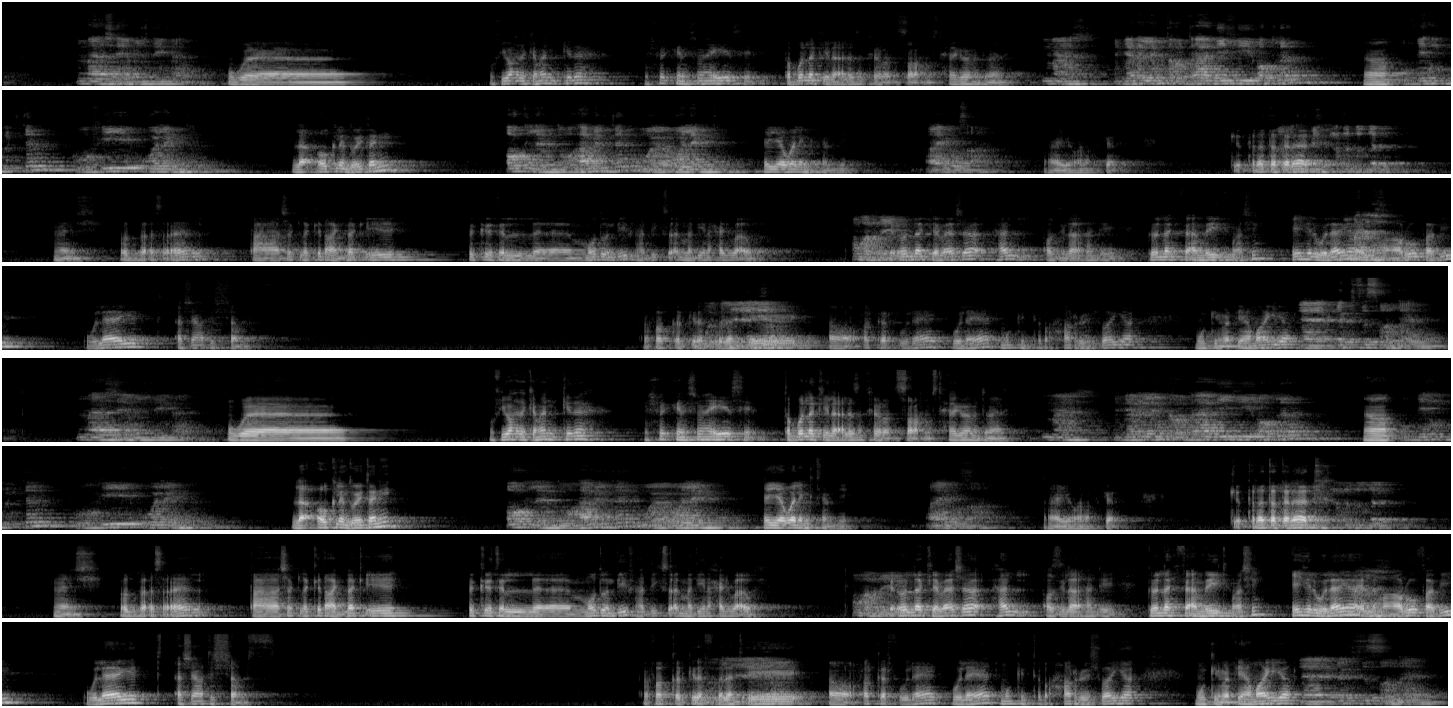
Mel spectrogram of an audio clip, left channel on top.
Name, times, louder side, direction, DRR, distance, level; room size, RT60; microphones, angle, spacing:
voice 1, 0.7-1.8 10.4-13.2 14.0-16.5 19.5-21.9 23.7-24.4 27.2-28.4 37.5-38.0 42.4-42.8 50.4-51.3 56.4-57.8, equal, 30° left, 5.7 m, -30 dB
voice 2, 2.3-3.5 5.0-6.0 6.4-10.1 13.6-14.0 17.4-18.5 22.1-23.0 24.9-25.7 26.8-27.8 29.5-29.9 30.2-31.1 31.5-33.1 33.7-36.6 37.9-40.2 40.4-43.7 44.3-44.9 45.2-46.0 49.9-51.5 51.7-54.9 55.4-56.5, right 5 dB, 65° right, 0.5 m, -23 dB
27.5 x 10.0 x 2.4 m
head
